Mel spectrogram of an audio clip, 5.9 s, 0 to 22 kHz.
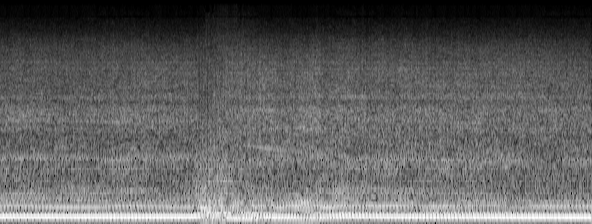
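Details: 1989 Harley Ultra Classic Tour Glide Evo V-twin, butterfly carb, on ancient gasoline: a steady low thumping idle on choke, a brief stumble and dip, then it recovers. It idles only on choke and dies without it.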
